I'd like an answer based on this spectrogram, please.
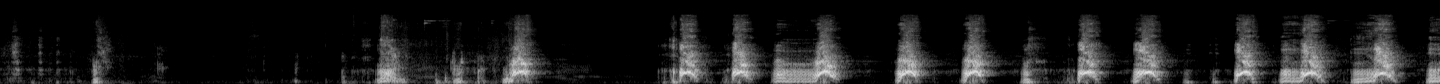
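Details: Dog indoors reacting to a flicked doorstop: scattered faint sounds and a few barks at first, then a rapid, steady series of sharp, punchy barks through the second half.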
